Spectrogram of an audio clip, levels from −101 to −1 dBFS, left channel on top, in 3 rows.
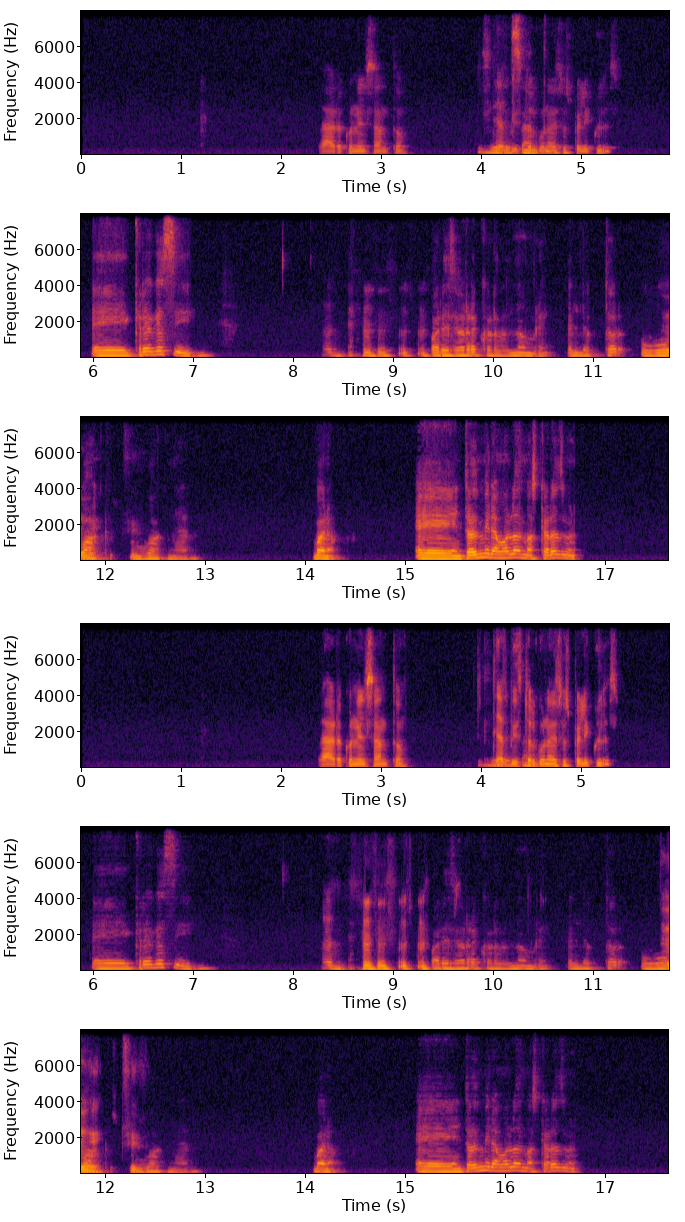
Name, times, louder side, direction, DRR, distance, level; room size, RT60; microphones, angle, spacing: voice 1, 2.4-3.3 4.1-5.4 8.3-9.4 11.7-12.0 12.3-12.5, right 7 dB, 75° right, 0.4 m, -30 dB
voice 2, 4.0-4.6 6.0-7.2 8.6-8.7 9.4-12.0 12.3-13.0 14.1-14.4 15.1-16.7, left 5 dB, 65° left, 0.4 m, -27 dB
4.5 x 2.7 x 3.8 m
head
